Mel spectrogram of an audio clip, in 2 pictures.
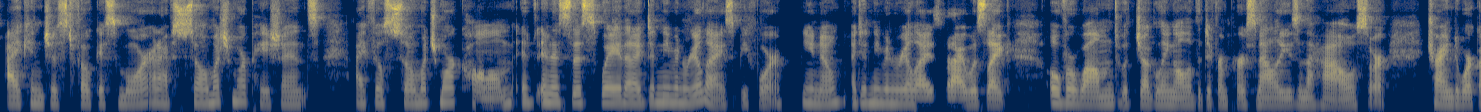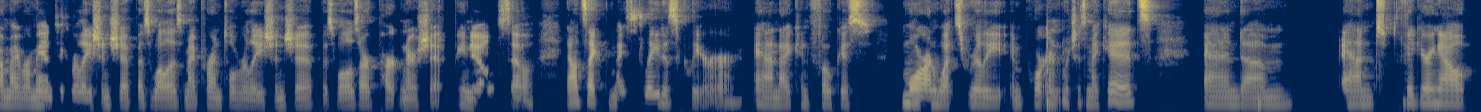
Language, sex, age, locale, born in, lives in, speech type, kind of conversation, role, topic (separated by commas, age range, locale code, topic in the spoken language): English, female, 40-44, en-US, United States, United States, conversation, unstructured, none, How can I share one thing I'm proud of about myself?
